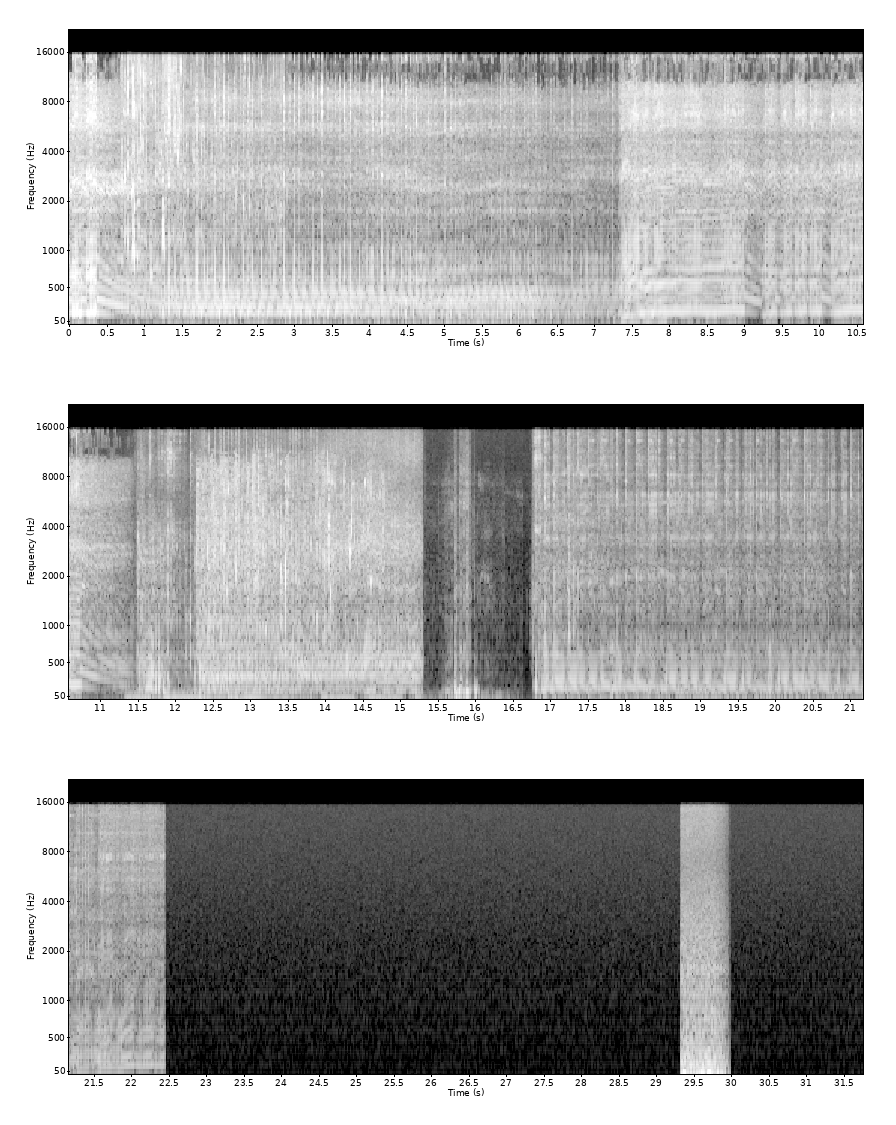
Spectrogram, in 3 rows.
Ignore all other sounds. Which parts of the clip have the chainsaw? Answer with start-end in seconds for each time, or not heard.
0.0-22.5.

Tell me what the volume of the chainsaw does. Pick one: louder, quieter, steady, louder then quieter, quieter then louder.
quieter.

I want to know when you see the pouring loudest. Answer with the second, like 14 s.
1 s.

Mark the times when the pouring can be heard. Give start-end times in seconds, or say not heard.
0.7-3.0, 12.2-14.8, 29.3-30.0.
